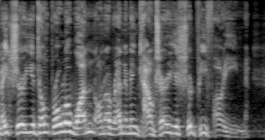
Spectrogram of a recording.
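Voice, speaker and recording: A man adopts a put-on character voice, delivering his lines at a moderate pace. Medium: actual play. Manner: folksy, polite, addresses people as sir.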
